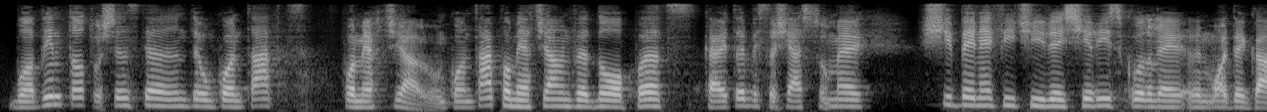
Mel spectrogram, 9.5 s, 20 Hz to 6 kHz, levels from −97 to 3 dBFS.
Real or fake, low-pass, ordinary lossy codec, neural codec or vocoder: fake; 5.4 kHz; MP3, 48 kbps; codec, 16 kHz, 0.5 kbps, X-Codec, HuBERT features, trained on LibriSpeech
